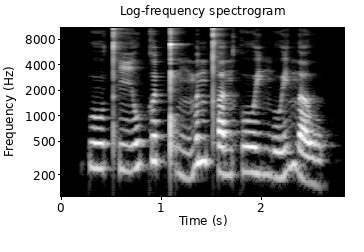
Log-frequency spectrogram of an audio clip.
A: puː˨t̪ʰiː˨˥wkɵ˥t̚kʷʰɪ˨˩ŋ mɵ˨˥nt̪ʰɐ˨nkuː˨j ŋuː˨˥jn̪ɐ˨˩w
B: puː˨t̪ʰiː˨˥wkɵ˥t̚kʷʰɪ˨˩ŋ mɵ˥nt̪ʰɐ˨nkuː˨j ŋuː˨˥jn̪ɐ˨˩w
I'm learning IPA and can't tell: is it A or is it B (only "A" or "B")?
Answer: B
